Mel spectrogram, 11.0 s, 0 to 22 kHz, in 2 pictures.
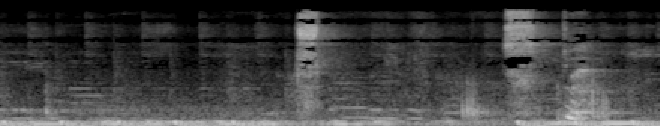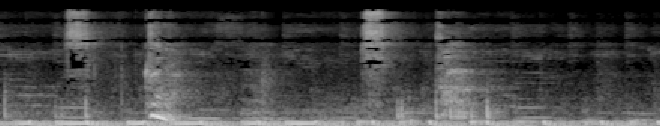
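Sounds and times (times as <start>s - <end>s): gym music with heavy bass: 0.0s - 11.0s
low grunt: 4.6s - 5.2s.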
